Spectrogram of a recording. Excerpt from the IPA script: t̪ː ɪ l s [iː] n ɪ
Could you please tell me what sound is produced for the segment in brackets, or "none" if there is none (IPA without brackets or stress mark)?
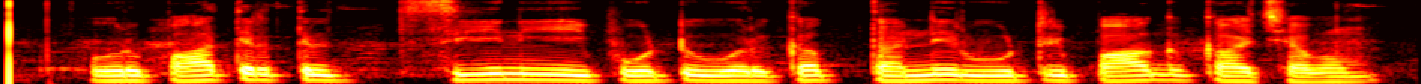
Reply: iː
